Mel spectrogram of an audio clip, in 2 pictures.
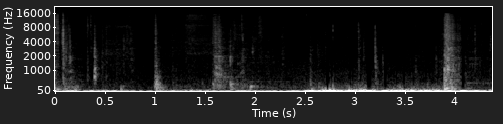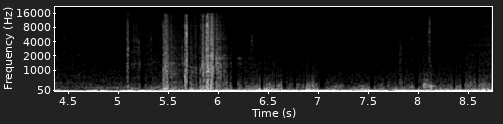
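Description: Wind buffeting the microphone, a loud low rumble that sets in about two and a half seconds in and carries on, with knocks and clicks of the camera and hands against the boat's doors and hatch. Before the wind sets in, quieter rustling and bumps of movement.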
